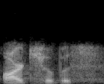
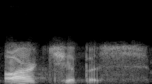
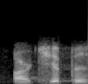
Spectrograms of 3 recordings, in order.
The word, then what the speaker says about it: Archippus: Greek manuals that I have it is not arch of us it is archippus so be it good or bad I did pronounce his name correctly archippus was a very interesting young man but more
